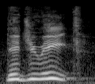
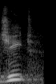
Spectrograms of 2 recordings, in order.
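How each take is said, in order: First: Each word of the question is said separately. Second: The whole question is squeezed into one syllable.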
